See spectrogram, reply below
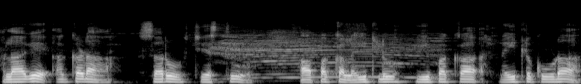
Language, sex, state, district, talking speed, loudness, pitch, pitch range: Telugu, male, Andhra Pradesh, Sri Satya Sai, 115 wpm, -16 LUFS, 120 Hz, 110-125 Hz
